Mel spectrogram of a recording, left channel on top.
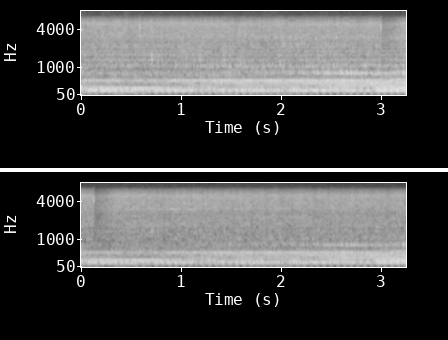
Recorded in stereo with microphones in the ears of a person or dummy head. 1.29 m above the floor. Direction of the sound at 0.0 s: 45° left (ahead or behind).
